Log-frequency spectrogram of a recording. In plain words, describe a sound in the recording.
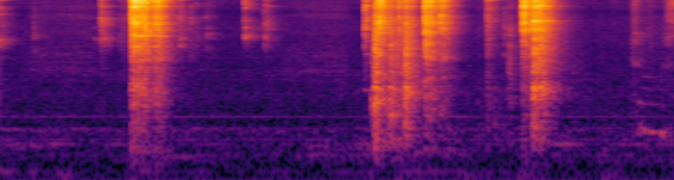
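Metal cutlery clatters in a drawer.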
